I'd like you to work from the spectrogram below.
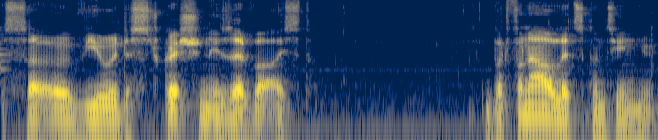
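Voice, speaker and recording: A man with a deep voice speaks unhurriedly while sick with the flu. As host of a retro game channel, he casually comments on an old computer game in a relaxed way, using frequent ums and likes.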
